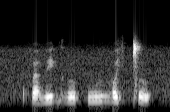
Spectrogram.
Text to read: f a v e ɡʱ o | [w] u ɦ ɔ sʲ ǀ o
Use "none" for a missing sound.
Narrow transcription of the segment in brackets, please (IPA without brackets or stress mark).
w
